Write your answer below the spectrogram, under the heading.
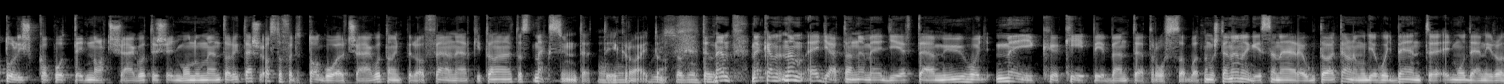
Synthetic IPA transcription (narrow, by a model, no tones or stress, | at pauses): t̪oːliʃkɒpo̞t̪ːɛɟnɒcʃaːɡo̞t̪eːʃɛɟmo̞numɛnt̪ɒlit̪aːʃthoɟʔɒ̰st̪ɒfojt̪ɒ̥t̪ɒɡo̞lt͡ʃaːɡo̞t̪ɒmipeːld̪a̰lfɛlnɛrkit̪ɒlaːlnat̪ɒst̪mɛksy̰nt̪ɛ̰t̪ːḛːkrɒ̰jt̪ɒ̰t̪aːt̪nɛmnɛkɛmnɛmɛɟːaːlt̪ɒlanːɛmɛɟːeːrt̪ɛlmyːɦo̞ɟmɛjikːeːpeːbɛnt̪ɛt̪ro̞̰sːɒ̰bːɒt̪nɛmo̞ʃt̪ɛːnɛmɛɡeːsɛnɛlɾɛut̪ɒlt̪aːɦɒnɛmuɟɛɦo̞ɟbɛnt̪ɛ̰ɟmo̞d̪ɛrniɾo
